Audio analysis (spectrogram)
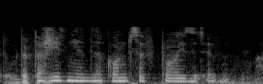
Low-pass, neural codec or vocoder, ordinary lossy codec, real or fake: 7.2 kHz; codec, 16 kHz, 0.5 kbps, FunCodec, trained on LibriTTS, 25 frames a second; MP3, 24 kbps; fake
